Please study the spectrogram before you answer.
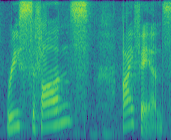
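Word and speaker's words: Rhys Ifans: I say it right Reese spons Ians it's like iPhone but Ians oh that's right we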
